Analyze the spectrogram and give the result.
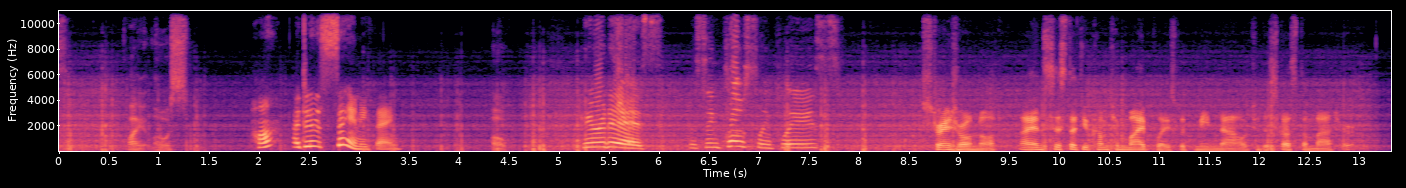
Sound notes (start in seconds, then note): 7.6 recording on radio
